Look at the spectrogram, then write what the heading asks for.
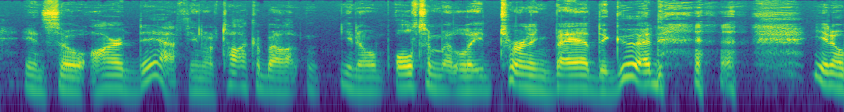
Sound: he laughs

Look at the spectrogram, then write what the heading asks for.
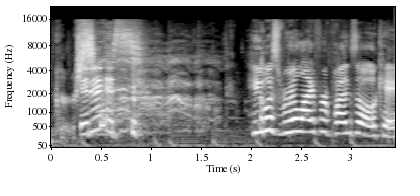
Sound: both laugh

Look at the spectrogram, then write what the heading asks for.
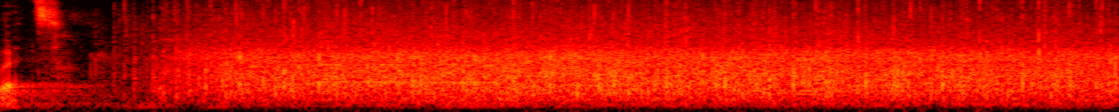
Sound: attendees applauding

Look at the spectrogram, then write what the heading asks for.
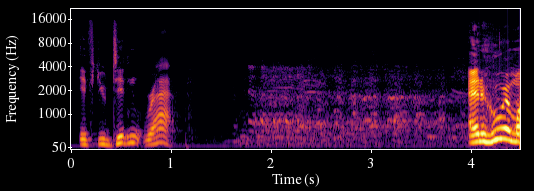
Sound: audience laughs

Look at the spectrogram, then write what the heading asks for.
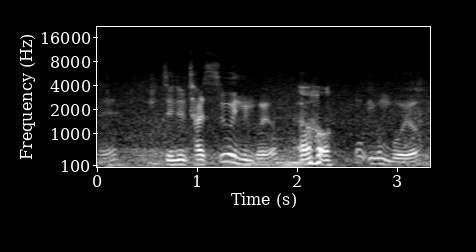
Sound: sound of motorcycle from far away!

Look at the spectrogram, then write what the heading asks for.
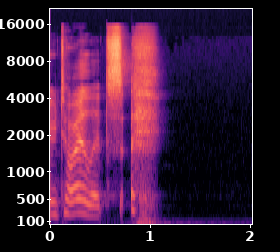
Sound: laughs

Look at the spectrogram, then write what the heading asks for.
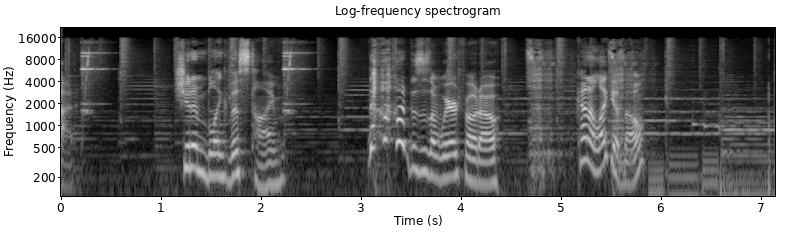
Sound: chuckles

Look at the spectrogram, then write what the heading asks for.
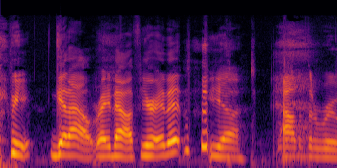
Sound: laughs

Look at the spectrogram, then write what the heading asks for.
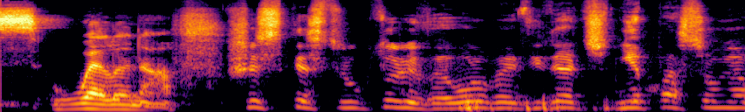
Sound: foreign language

